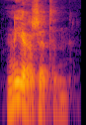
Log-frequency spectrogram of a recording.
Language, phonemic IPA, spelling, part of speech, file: Dutch, /ˈnerzɛtə(n)/, neerzetten, verb, Nl-neerzetten.ogg
- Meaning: to set down, deposit, put down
